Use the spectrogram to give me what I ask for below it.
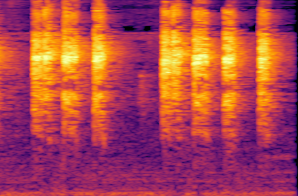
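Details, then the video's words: Long-tailed shrike of fighting quality gives loud, raspy squawking notes in two quick clusters of three to four bursts each, separated by a short pause. "Spek petarung Burung cendet asli gacor"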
